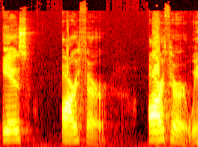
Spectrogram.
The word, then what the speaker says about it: Arthur: There is no U sound, even though it's spelled with a U, there is no U, Arthur.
